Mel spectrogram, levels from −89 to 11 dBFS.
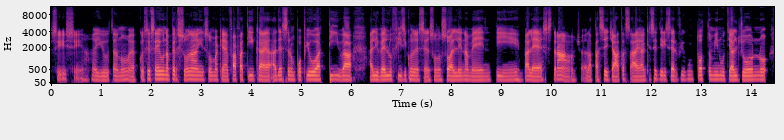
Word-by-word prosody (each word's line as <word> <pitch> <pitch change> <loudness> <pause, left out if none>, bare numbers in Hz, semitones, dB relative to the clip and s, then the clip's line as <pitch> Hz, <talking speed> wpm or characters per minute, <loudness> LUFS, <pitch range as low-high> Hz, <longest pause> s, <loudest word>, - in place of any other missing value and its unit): Sì, - - -4
sì, - - -7 0.2
aiutano 125 +1 -3
ecco, 115 0 -4
se 145 - -1
sei 145 +1 +4
una 145 -1 +3
persona 140 -1 +2
insomma 130 0 -2
che 120 0 +1
fa 135 +2 +3
fatica 130 -2 +1
a - - -1
ad 130 - 0
essere 135 +1 0
un 135 - -4
po' 135 - -1
più 135 0 0
attiva 130 -1 +3 0.3
a - - +1
livello 130 0 +3
fisico, 130 +2 -5
nel 125 -1 0
senso, 120 0 -3
non 125 0 -5
so, 125 +2 +2
allenamenti, 120 0 -1
palestra, 115 0 +2
cioè - - -11
la 115 - -3
passeggiata 125 0 0
sai, 115 -4 +1
anche 120 +3 -3
se 150 +2 -2
ti 140 - -2
riservi 130 0 -2
un 140 0 -10
tot 140 0 -1
minuti 135 -1 -3
al 125 0 +5
giorno, 130 +1 0
130 Hz, 170 wpm, -21 LUFS, 120-135 Hz, 0.3 s, al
